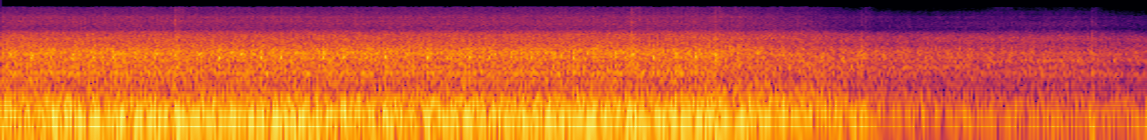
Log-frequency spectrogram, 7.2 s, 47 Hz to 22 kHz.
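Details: Full-size Jeep at idle: rough idle with rhythmic stumble and puffing about four beats a second, misfire from a spark plug in cylinder 6 fouled by excessive ash deposits, likely from a bad valve seal.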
